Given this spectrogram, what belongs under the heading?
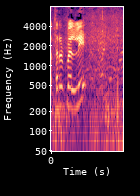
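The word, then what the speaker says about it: Athirappilly: হ্যাঁ হ্যাঁ, যেখানে আদ্রাপল্লি বা এথারপল্লি, অ্যাকচুয়ালি উচ্চারণটা হবে এথারপল্লি, আর ডাকনাম আদ্রাপল্লি বা বাহুবলীর শুটিং হয়েছিল এই ঝর্ণা বললে এই জায়গাটা দেখানো যাবে।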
